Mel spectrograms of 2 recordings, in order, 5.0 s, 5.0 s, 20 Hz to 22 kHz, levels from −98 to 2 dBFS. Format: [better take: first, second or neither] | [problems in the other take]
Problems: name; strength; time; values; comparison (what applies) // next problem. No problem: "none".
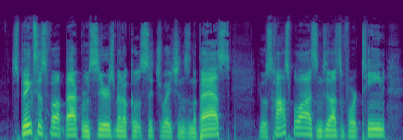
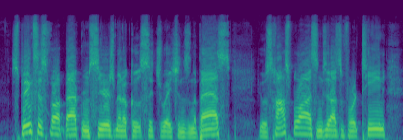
first | distortion; heavy; 7 dB below the speech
